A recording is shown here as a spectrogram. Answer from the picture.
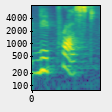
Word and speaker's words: defrost: là đờ e đấy, nhưng mà e này không đọc là y ngắn mà phải đọc là y dài đấy, cho nên chúng ta phải đọc là defrost.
